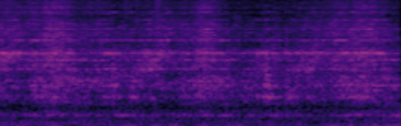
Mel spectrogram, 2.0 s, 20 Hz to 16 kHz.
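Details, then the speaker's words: Porsche 924 2.0, right front wheel after wheel bearing play adjusted out, spun by hand: spins freely with a soft steady scraping rasp and faint catches; surface rust on the discs from not being driven, no issue. "it spins nice and freely as you can hear the discs are still grinded so because it hasn't driven for a while but um now that means no issues"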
